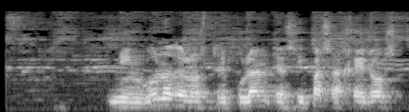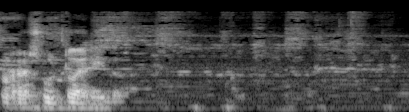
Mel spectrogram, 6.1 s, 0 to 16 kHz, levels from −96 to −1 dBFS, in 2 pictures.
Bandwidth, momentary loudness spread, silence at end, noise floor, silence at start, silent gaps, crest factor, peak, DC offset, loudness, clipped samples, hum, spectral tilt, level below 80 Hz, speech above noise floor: 11.5 kHz; 23 LU; 0.4 s; -46 dBFS; 0.05 s; none; 20 dB; -2 dBFS; under 0.1%; -19 LUFS; under 0.1%; none; -3.5 dB/octave; -56 dBFS; 28 dB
